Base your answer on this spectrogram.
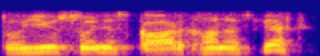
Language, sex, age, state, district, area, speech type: Kashmiri, male, 45-60, Jammu and Kashmir, Ganderbal, rural, conversation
